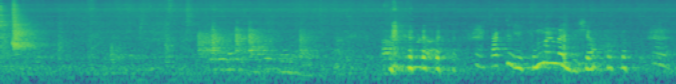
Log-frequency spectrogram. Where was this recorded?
in a restaurant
